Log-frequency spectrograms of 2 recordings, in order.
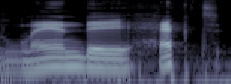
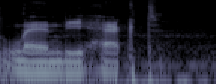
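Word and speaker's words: Lande Hekt: I think you pronounce it Lande Hecht. It's like an alternative indie rock album. The album title is Going to Hell. The artist is Lande Hecht. It's L-A-N-D-E-H-E-K-T.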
